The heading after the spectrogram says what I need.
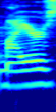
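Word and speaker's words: Meijer: then I will do Myers and to uh Target so Salem's Lot uh so where I'm from we have Myers even though it's spelled Meer but everybody calls it Myers um um but yeah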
